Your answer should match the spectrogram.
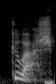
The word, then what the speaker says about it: gouache: a palette by Mia I believe it's pronounced it's gach paint and this is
